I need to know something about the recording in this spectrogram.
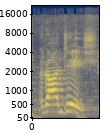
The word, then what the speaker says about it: Rajesh: And similarly, if your name is say Rajesh, so it is again 2 syllables.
